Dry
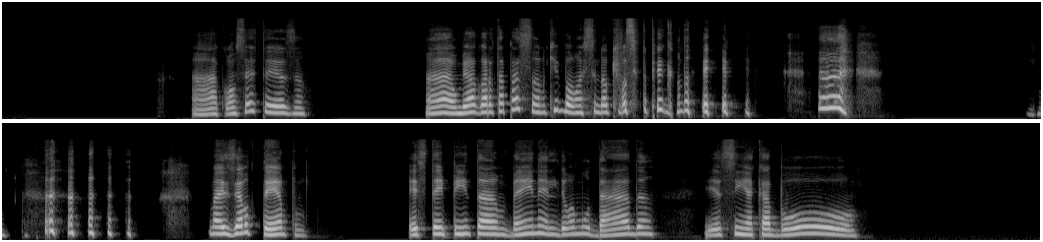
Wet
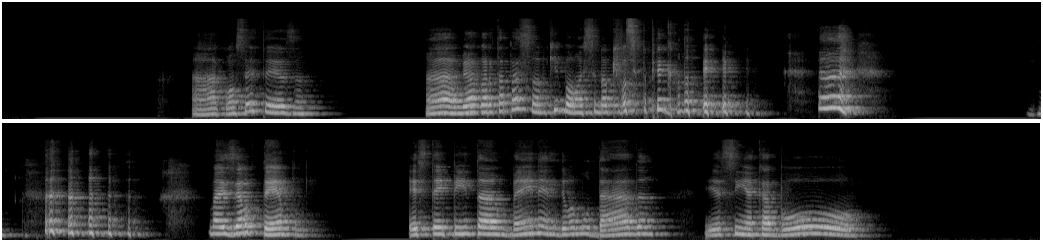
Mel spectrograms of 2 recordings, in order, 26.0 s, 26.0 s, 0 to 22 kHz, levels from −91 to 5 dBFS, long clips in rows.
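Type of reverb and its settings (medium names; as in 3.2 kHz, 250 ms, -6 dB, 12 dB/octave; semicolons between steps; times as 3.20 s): algorithmic reverb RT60 0.6 s, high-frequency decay 0.55×, pre-delay 10 ms, DRR 5.5 dB; trim -5 dB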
